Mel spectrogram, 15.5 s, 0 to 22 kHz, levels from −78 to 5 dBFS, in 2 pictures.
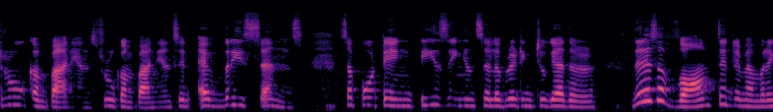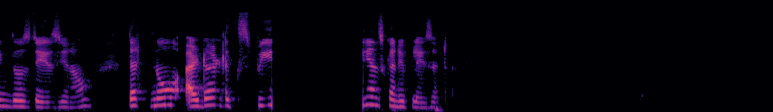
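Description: The speech drops to silence mid-flow at 10.45 s and stays silent for about 0.91 s until 11.36 s: a playback stall, likely the player running short of buffered data or having its output thread blocked. From 11.36 to 14.36 s the speech sounds hurried at unchanged pitch, running about 1.15 times normal speed. This is time-compressed catch-up, where small slices are cut and cross-faded to work off the backlog the stall built up.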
